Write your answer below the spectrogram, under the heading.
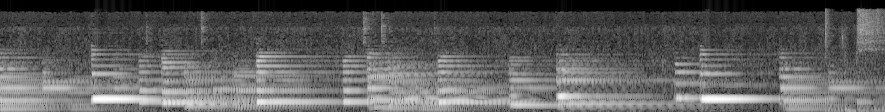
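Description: Electronic keyboard played with a piano sound: slow chords under a melody, each note struck and left to ring and fade.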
